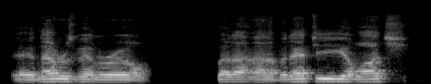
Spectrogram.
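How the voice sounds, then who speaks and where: Speaking with an American accent, a man keeps a moderate pace, a medium pitch and fairly even intonation. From Louisville, Kentucky. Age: 60s. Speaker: Bigfoot researcher. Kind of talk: casual interview. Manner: halting, many fillers.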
